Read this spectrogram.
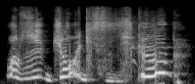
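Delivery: Shaggy impression. After fixing his posture, squeaky high Shaggy. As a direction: stretch it out like a goofy Shaggy. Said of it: "It sounded good".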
